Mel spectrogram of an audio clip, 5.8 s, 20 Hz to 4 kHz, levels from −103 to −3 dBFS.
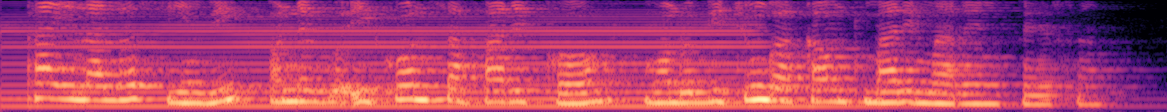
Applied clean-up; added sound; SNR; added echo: none; Bowed string instrument; 14 dB; reverberation time 0.6 s.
